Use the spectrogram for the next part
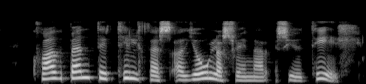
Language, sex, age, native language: Icelandic, female, 30-39, Icelandic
